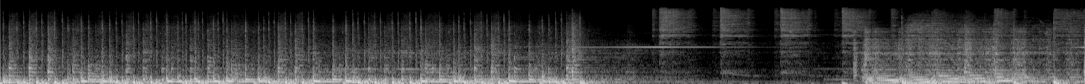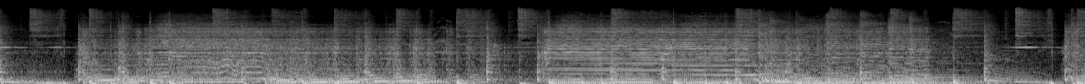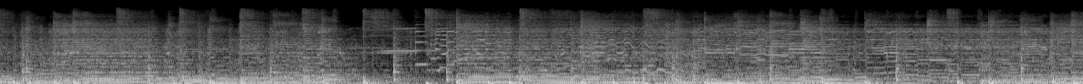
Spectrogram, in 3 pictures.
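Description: Live rock band playing: a Carvin electric guitar leads over a Tama drum kit and bass, starting abruptly at full volume. About six seconds in the band drops out for a brief break with a held high note, then comes back in full.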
